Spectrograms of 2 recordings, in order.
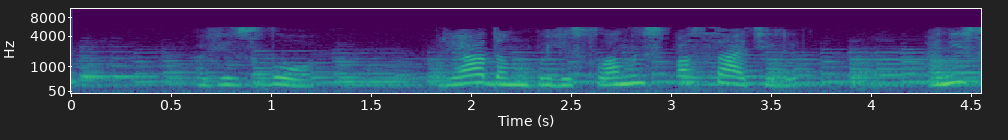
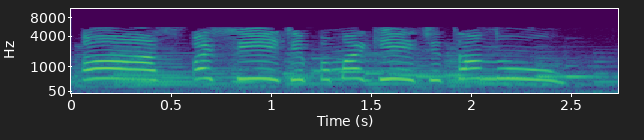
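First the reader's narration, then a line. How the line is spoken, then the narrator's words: Screaming with all strength. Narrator (Russian): Что было силы, неосторожный закричал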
